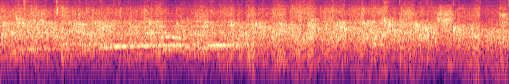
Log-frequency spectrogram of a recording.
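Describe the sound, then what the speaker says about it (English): Sustained applause from a pageant crowd cheering the contestants, a dense, loud roar of clapping that holds steady from start to finish, with a faint whistle-like tone rising briefly near the start. "Big round of applause for these ladies"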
